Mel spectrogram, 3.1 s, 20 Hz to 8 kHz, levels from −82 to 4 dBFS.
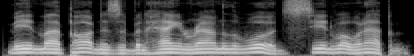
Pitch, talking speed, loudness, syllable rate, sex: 135 Hz, 290 wpm, -16 LUFS, 6.0 syllables/s, male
